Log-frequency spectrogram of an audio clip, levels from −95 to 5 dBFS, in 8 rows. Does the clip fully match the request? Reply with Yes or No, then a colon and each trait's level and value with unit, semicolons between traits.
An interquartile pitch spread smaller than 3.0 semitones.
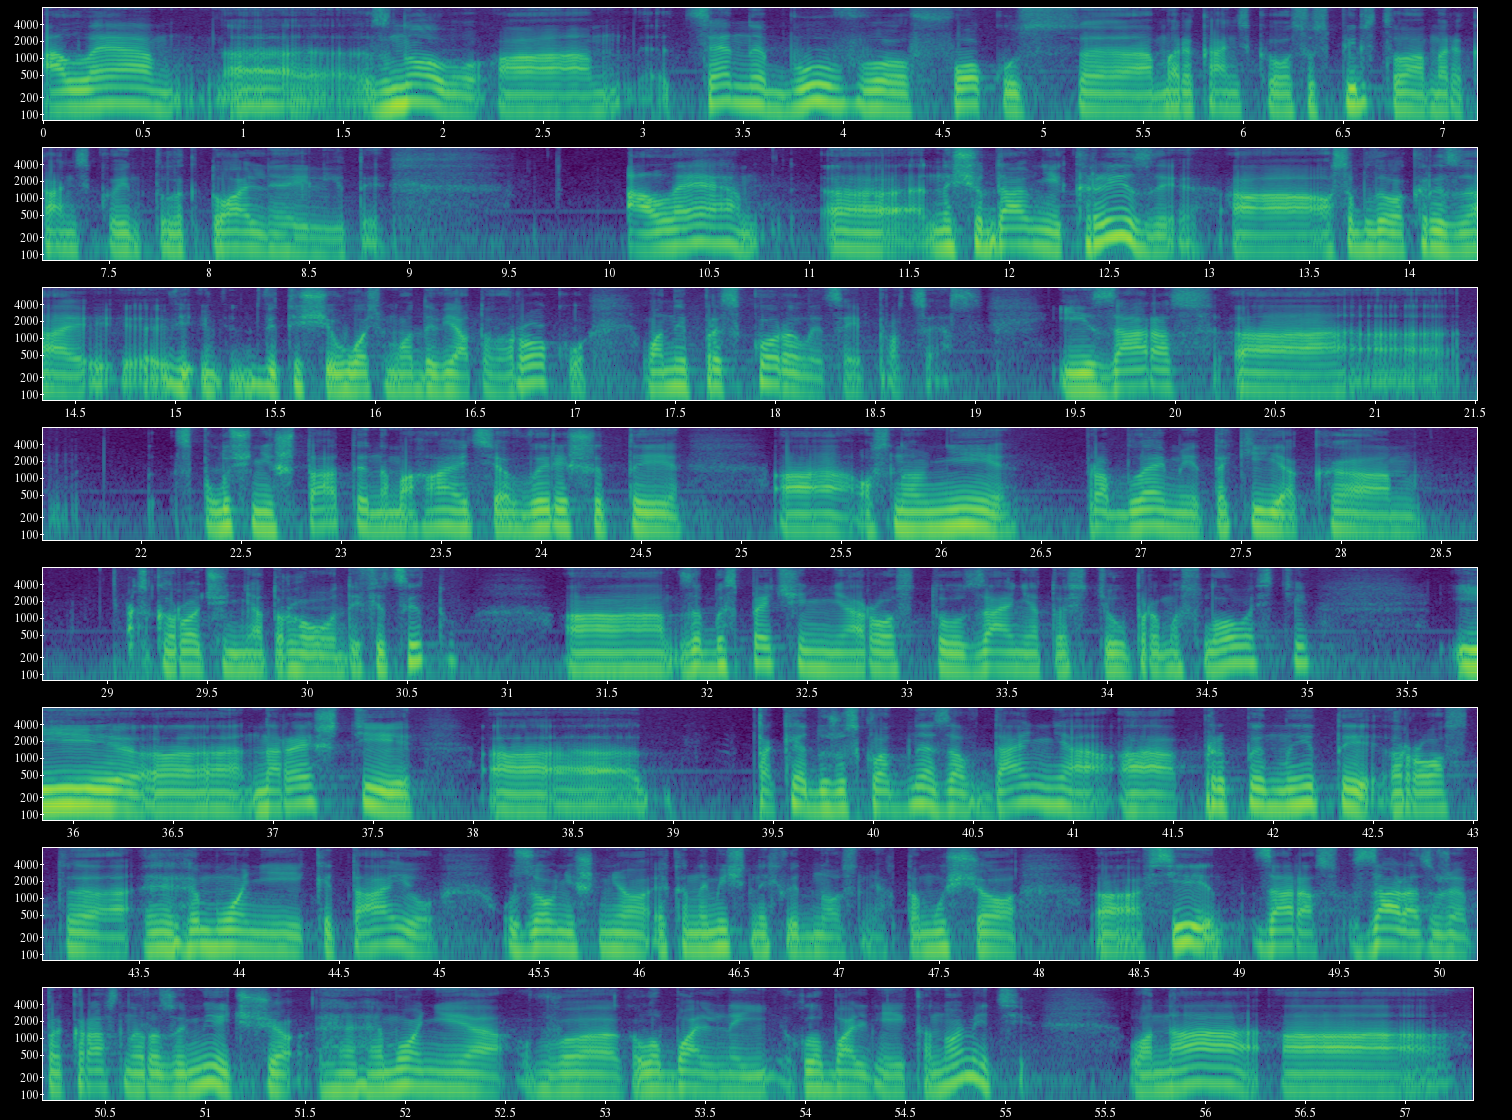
Yes: narrow, 2.5 semitones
